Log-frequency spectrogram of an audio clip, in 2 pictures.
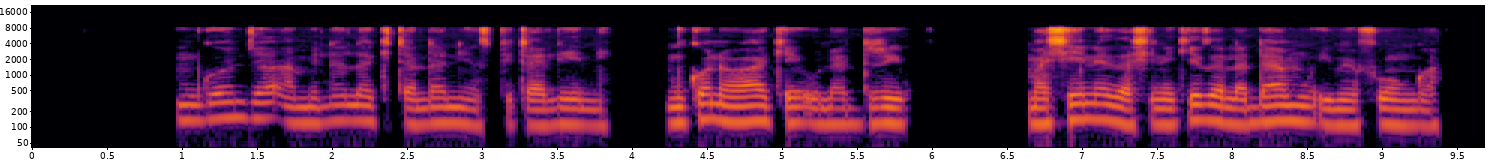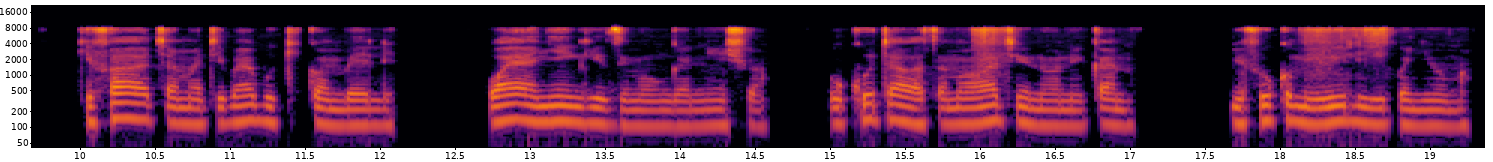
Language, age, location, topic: Swahili, 36-49, Nairobi, health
